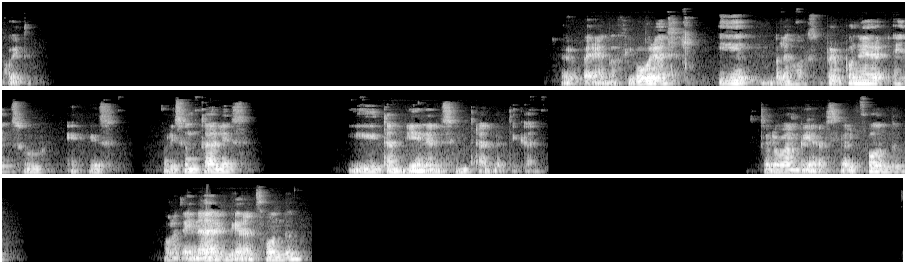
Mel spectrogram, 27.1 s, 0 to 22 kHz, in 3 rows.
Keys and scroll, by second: 6.0 super+g, 7.5 super+g, 24.4 v.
